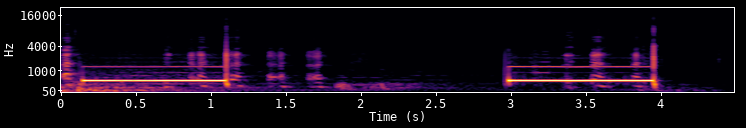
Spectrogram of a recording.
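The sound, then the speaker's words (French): A phone-a-friend call on the quiz show Qui veut gagner des millions rings out on the line: two long, loud ringback tones about a second each, separated by a pause filled with faint background murmur. “Bon, vous savez, vous avez encore tous vos jokers, hein, si vous voulez qu'on lance un coup de fil à un ami. Oui. Ok, alors on y va, téléphone.”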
